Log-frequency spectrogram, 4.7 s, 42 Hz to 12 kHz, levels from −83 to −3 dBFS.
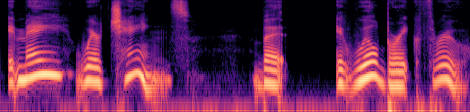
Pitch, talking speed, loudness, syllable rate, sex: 210 Hz, 115 wpm, -18 LUFS, 2.7 syllables/s, female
